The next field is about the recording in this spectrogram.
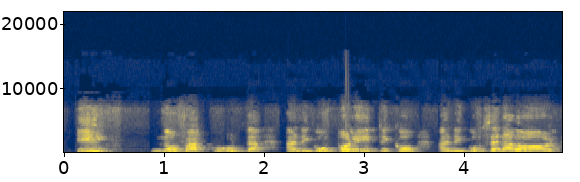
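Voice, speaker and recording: Dominican man, high voice, fiery rallying street speech outdoors, dull lo-fi sound. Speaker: activist host at a street protest. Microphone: handheld microphone.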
